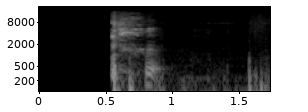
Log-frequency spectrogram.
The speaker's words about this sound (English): I thought I was going to be okay. Got a little cough there.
